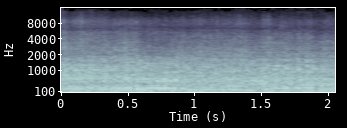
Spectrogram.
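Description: Late model street stock race car engines running at low speed as the field circles under caution, a steady drone with a faint held engine note.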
